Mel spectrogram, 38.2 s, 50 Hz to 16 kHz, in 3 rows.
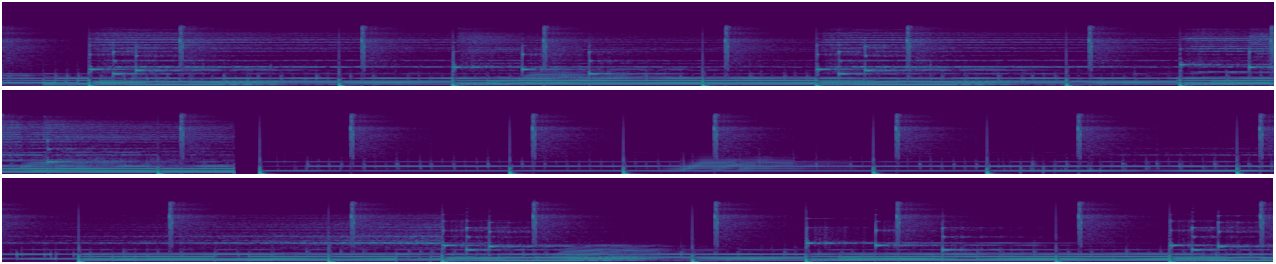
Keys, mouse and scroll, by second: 0.4 scroll down 1, 1.0-1.9 scroll down 1, 2.3 click, 5.1 click, 5.2 click, 6.0 click, 6.2 click, 6.6 Return, 7.6 click, 8.2 scroll down 2, 9.1 click, 10.3 click, 11.7 click, 11.8 click, 13.7 click, 14.9-15.2 scroll down 2, 16.5 p, 17.9 click, 19.6 scroll up 2, 20.6 click, 22.0 ctrl+Delete, 23.0 click, 28.8 click, 29.0 click, 29.6 click, 31.0-31.3 scroll down 2, 32.1 click, 33.1 click, 36.9 5.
